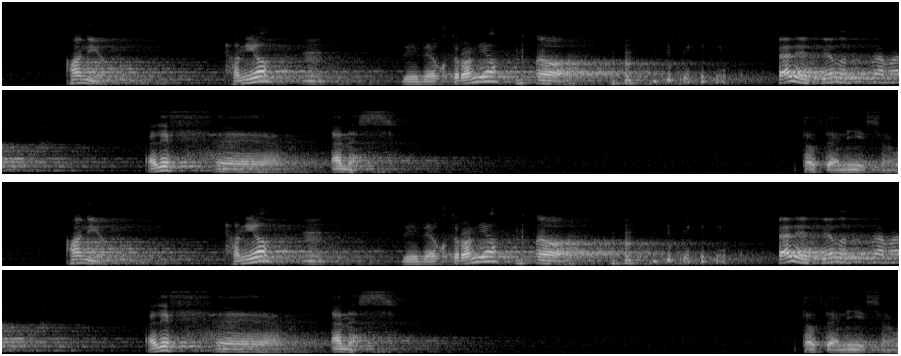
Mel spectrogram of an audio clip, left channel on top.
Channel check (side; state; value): both; identical; correlation 1.00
